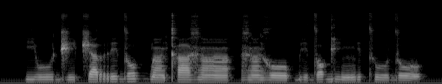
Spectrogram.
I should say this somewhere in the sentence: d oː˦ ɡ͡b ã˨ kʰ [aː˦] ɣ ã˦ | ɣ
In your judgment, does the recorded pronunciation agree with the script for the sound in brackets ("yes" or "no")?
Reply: no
